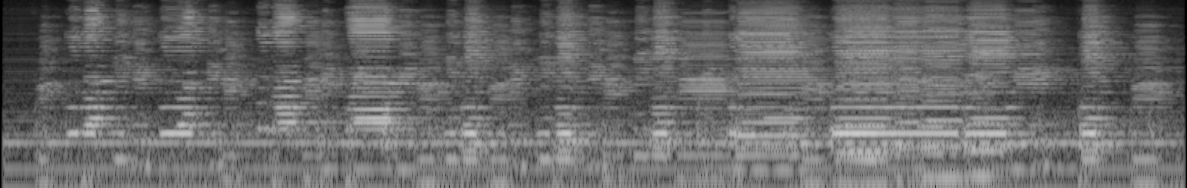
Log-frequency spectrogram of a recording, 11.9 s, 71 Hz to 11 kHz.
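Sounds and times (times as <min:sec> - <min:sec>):
kinura organ stop: 0:00.2 - 0:11.8.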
